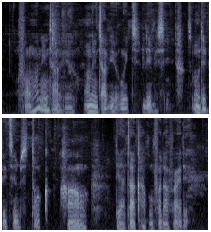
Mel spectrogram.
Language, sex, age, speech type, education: Nigerian Pidgin, male, 30-45, spontaneous, tertiary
